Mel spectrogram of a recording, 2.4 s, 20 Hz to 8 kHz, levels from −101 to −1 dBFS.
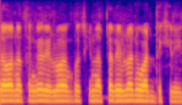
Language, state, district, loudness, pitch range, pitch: Bhili, Maharashtra, Dhule, -18 LUFS, 145-150 Hz, 145 Hz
